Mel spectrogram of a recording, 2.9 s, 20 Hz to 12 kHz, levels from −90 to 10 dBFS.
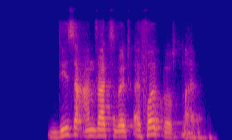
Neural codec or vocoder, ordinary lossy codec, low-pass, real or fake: codec, 16 kHz, 0.5 kbps, X-Codec, HuBERT features, trained on general audio; Opus, 24 kbps; 7.2 kHz; fake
